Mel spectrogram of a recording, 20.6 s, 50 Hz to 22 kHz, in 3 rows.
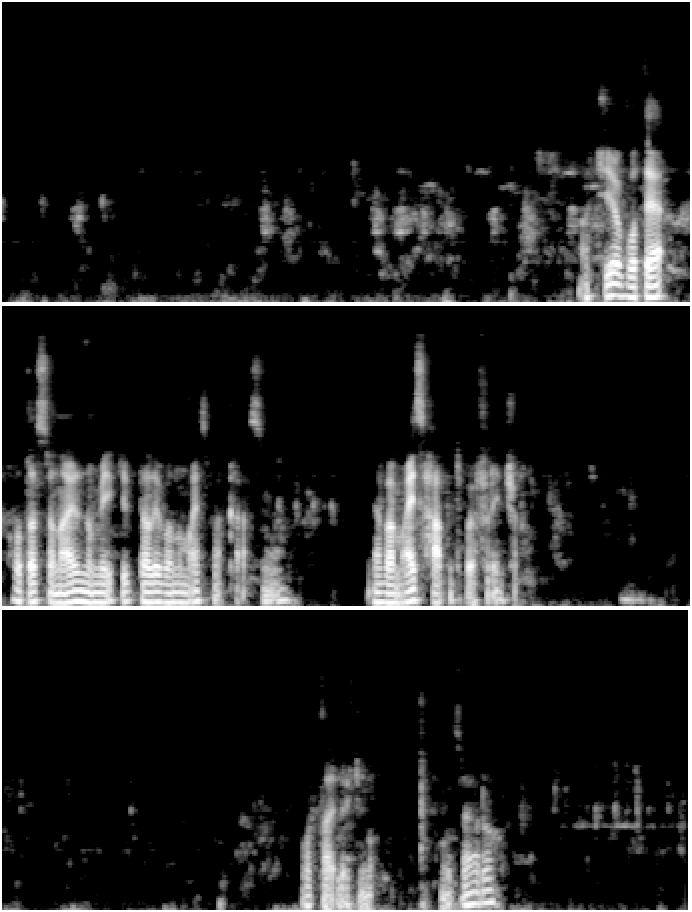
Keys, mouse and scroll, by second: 0.1 Left, 0.5 Left, 1.1 Left, 2.3 Left, 2.6 Left, 2.9 Right, 3.2 Right, 3.6 Right, 4.5 Right, 7.2 r, 8.0 g, 9.8-10.1 Left, 10.3 Left, 10.5 Left, 10.8 Left, 11.0 Right, 11.2-11.7 Right, 11.9 Right, 12.1 Right, 12.3 Right, 12.5 Right, 12.7 Right, 12.9 Right, 13.2 Right, 13.9 Right, 15.2 Left, 17.3 click, 19.1 Left, 19.4 Left, 19.6 Left, 19.8 Left, 20.0 Left, 20.2 Right, 20.4 Right.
